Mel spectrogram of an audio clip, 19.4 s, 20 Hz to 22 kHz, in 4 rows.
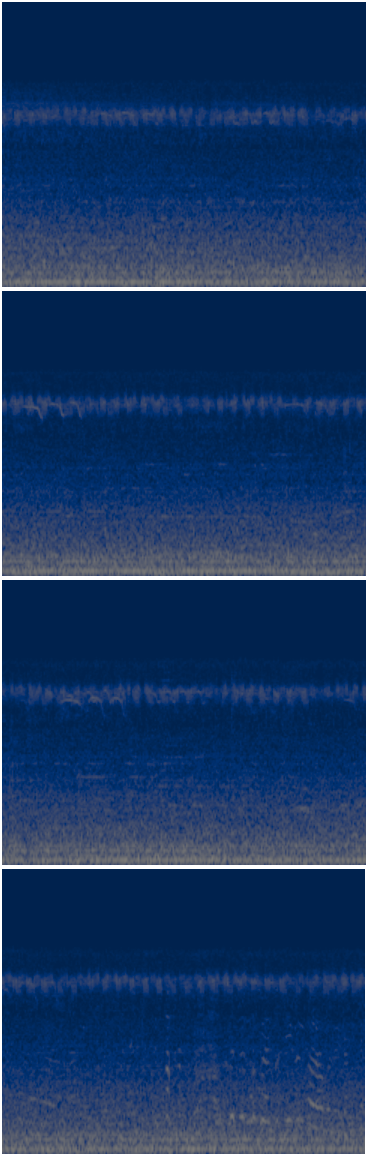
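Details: Cicadas drone in a steady, high, shimmering buzz over a low background rumble at Gwanggyo Lake Park, Korea, on 8 September 2021.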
